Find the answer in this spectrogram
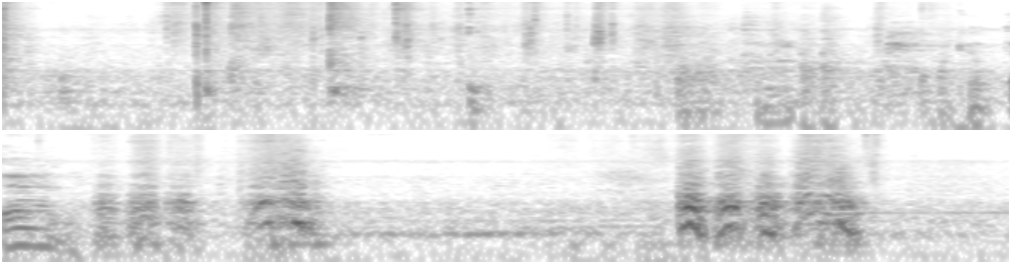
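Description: A long knife sawing back and forth through a smoked brisket's crusty bark onto a plastic cutting board, a quiet rasping scrape, with a man's short "uh" about halfway through.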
